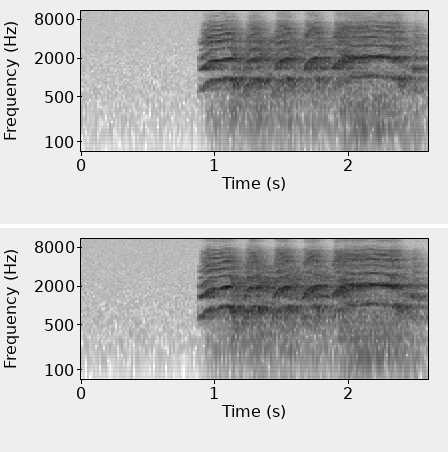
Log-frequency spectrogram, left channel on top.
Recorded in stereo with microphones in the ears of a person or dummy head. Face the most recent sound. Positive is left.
turn(degrees=-50)  # may be behind; listen again after turning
